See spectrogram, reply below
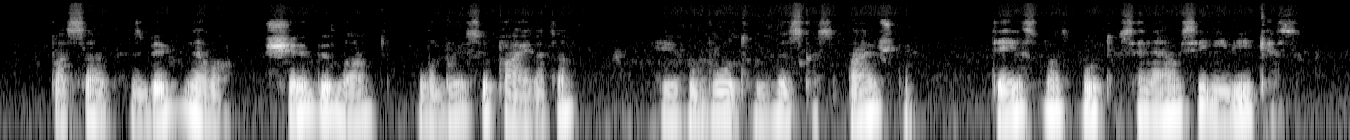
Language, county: Lithuanian, Vilnius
